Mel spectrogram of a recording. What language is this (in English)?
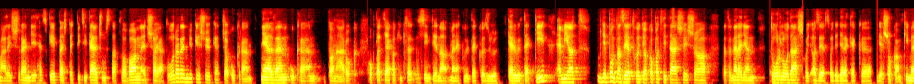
Hungarian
